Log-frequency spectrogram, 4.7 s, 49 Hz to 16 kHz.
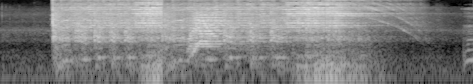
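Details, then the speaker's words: Nissan S14 build, first start after wiring is finished and oil is added, before the dyno: a brief crank, then it catches straight away and settles to a steady, even idle with no knocks or misses. A healthy first start. "I was just about to say take your hand away from the fan then it started straight away that's a good sign that means we've put oil in it"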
